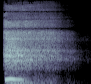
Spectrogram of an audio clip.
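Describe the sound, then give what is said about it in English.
A deep breath exhaled with an audible release during a guided breathing meditation: one long, breathy exhale that starts strong and fades steadily over about a second and a half, then silence. “And then take a deep breath in through the nose. Hold it at the top. And exhale, audible release.”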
